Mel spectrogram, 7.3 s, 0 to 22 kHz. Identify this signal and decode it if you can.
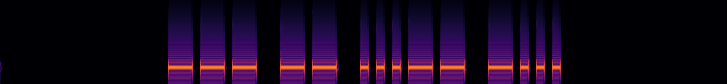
Morse code, heard as a keyed tone, about 15 wpm, 700 Hz. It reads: OM3B
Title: DXCC-100 Call Signs - 4 Characters - Repeated 3x - 15wpm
